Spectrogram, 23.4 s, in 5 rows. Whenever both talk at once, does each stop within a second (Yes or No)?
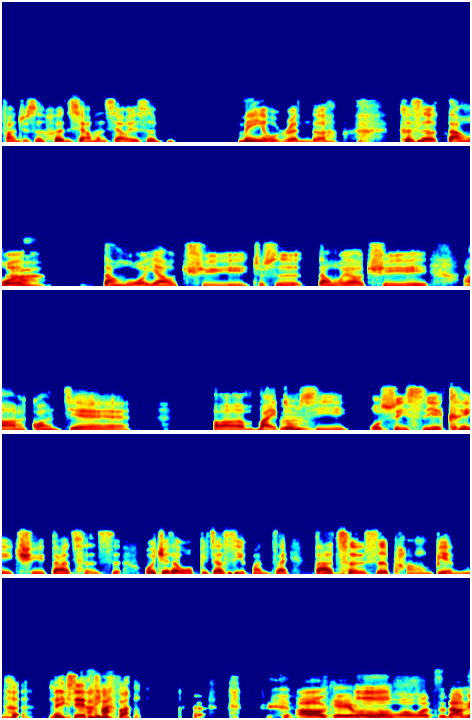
Yes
